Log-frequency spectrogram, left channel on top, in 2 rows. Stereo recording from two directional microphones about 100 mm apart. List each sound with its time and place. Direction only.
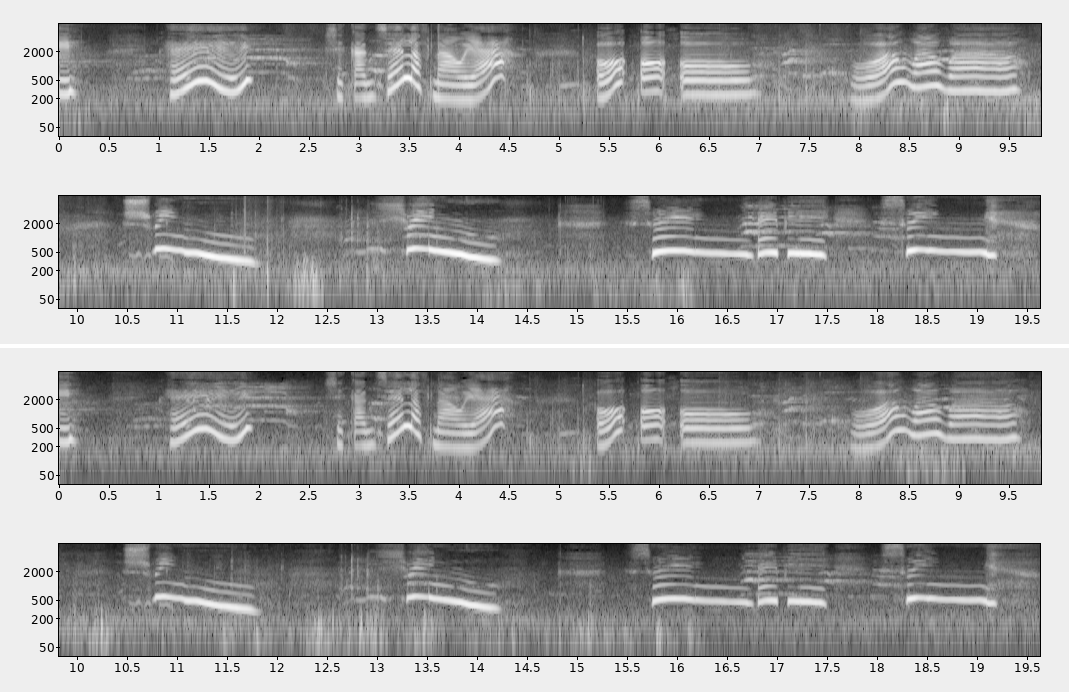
1.0 s music: 5° right (ahead or behind)
2.7 s speech: 20° right (ahead or behind)
11.1 s speech: 35° right (ahead or behind)
13.0 s a child's voice: 10° right (ahead or behind)
15.7 s speech: 15° right (ahead or behind)
19.0 s a sound: 20° right (ahead or behind)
